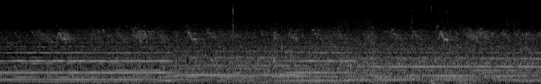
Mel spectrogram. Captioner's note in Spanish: pajaros y rio fluyendo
